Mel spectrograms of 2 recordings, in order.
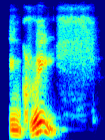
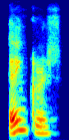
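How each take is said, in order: First: The stress is on the last syllable. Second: The stress is on the first syllable. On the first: It is used as a verb. "that is a verb" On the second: It is used as a noun. "that means a noun"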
